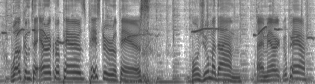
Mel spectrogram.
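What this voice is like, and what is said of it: Strong put-on French accent. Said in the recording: “such a strong French accent”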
